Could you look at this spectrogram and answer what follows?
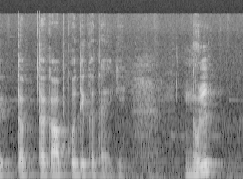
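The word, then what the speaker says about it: null: तो इसको मैं ना इंग्लिश में भी लिख देता हूँ यहाँ पे, ताकि आपको थोड़ा सा एक प्रोनाउंसिएशन का आइडिया हो जाए। नुल, आइंस, स्वाय, त्राय।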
